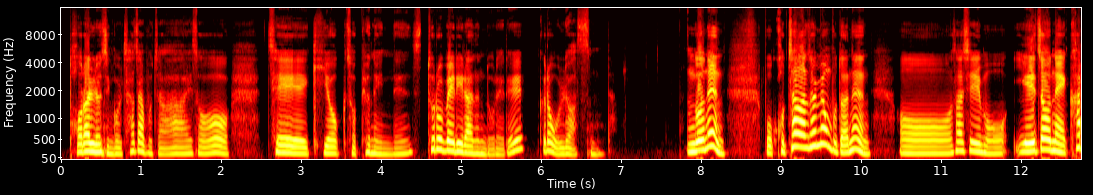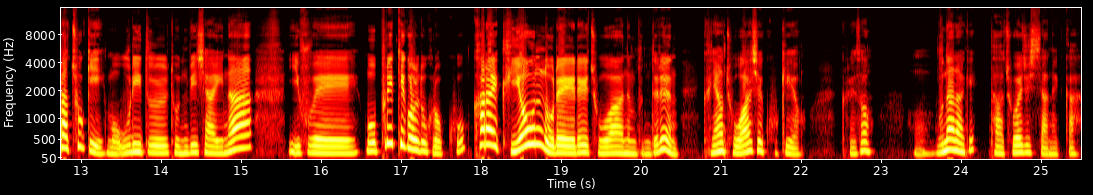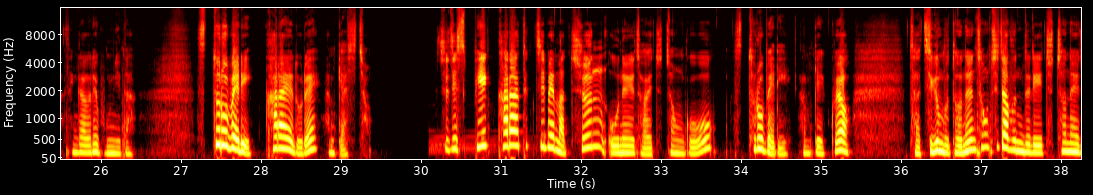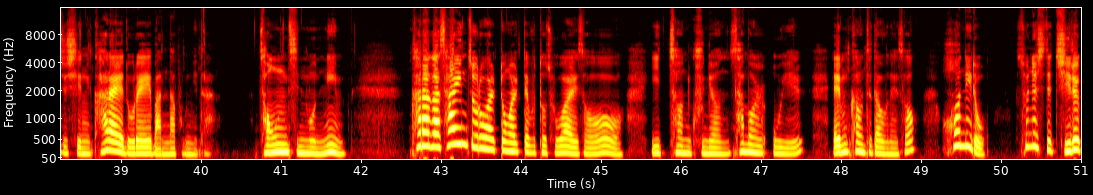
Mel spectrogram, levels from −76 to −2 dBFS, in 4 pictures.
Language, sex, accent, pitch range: Korean, female, native, 155-220 Hz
